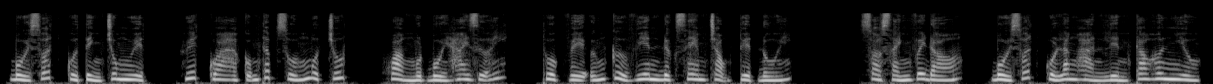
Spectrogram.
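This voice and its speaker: A woman reading a fantasy novel aloud as an audiobook narrator, in a steady, even storytelling style. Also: medium pitch, no room sound, studio quality. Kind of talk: scripted narration.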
